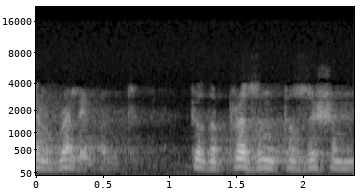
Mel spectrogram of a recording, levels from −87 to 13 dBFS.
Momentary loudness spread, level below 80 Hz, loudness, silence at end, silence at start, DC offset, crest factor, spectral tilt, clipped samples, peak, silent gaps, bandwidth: 22 LU; -66 dBFS; -25 LUFS; 0 s; 0 s; under 0.1%; 20 dB; -6.5 dB/octave; under 0.1%; -6 dBFS; none; 16.5 kHz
